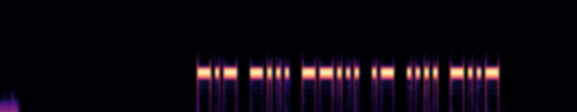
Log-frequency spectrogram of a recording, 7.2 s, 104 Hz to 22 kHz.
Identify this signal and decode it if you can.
Morse code, heard as a keyed tone, about 22 wpm, 700 Hz. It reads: KB7AHX
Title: USA Call Signs - 6 Characters - 22wpm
